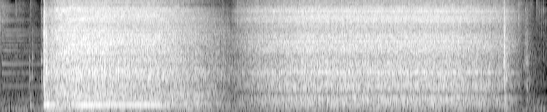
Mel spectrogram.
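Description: A blender grinds dosa batter in a loud, steady whirring roar. It dips briefly midway, then runs on before stopping, with no talk.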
